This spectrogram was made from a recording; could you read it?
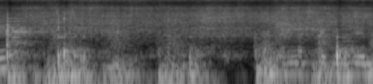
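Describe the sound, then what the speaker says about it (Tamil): Cooked rice is stirred into tomato masala frying in oil in a home kitchen, giving steady close sizzling with soft scraping stir strokes throughout. "இப்போ சாதத்தை போட்டு நம்ம கிளறுறோம்."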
